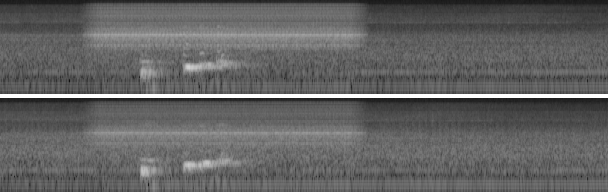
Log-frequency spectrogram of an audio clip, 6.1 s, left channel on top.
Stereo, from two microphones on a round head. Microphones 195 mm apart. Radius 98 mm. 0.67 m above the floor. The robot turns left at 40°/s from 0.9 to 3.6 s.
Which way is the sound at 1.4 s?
10° left (ahead or behind).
